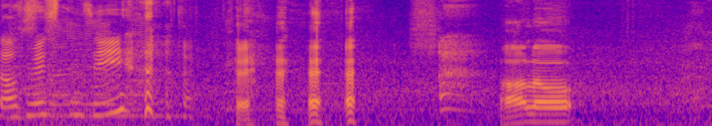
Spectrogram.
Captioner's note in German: Lachend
